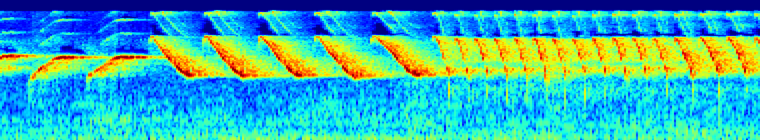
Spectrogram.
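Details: Male Belgian canary singing hard toward another male, a rival: two rising notes lead into a run of fast descending sweeps, then a dense rapid buzzy trill of repeated high notes.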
